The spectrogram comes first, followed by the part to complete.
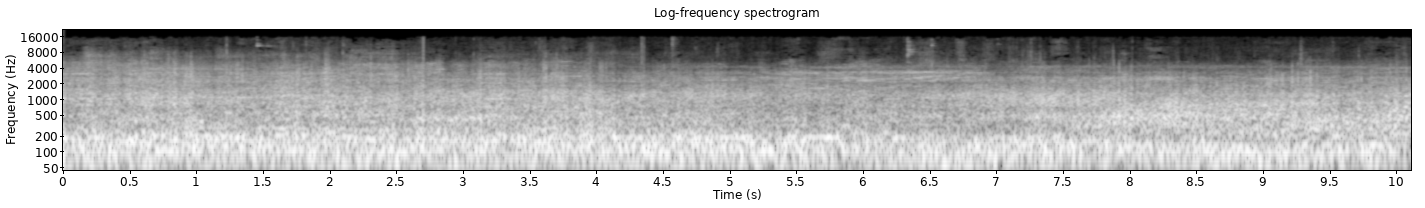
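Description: A formation of F-16 fighter jets flying over: steady, unbroken jet engine noise, heaviest in the low end.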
